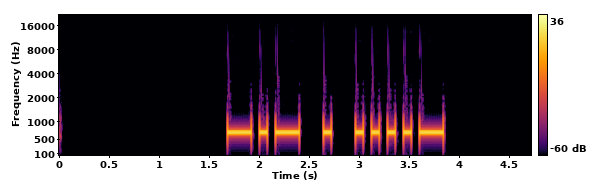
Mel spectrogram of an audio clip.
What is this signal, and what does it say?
Morse code, heard as a keyed tone, about 15 wpm, 700 Hz. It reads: KE4
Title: USA Call Sign Prefixes - Repeated 2x - 15wpm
